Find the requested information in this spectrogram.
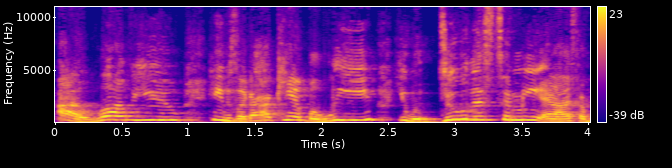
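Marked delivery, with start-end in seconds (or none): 0.0-1.0 higher, lightly whiny lovesick imitation; mock pleading ex. Voices her pleading, lovesick ex. 1.5-3.7 higher, lightly whiny lovesick imitation; mock pleading ex. Voices her pleading, lovesick ex.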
